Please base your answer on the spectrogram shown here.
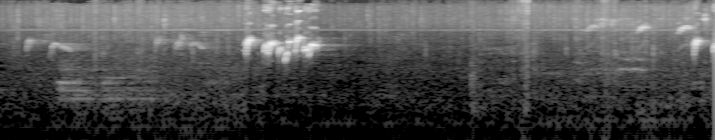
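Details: Red-whiskered bulbul kept caged for training gives soft scattered whistles, then a loud, quick phrase of rich slurred notes, and later more high notes building toward another phrase at the end.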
